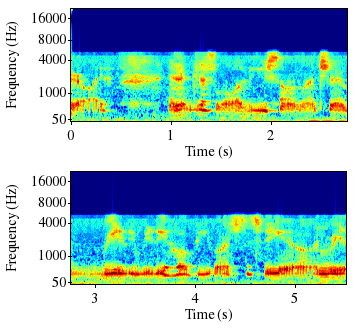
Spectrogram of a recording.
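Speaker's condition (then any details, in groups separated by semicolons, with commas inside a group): Cerebral palsy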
